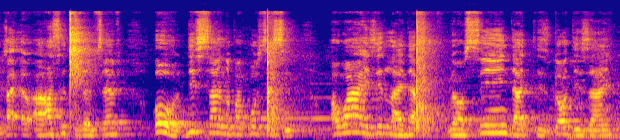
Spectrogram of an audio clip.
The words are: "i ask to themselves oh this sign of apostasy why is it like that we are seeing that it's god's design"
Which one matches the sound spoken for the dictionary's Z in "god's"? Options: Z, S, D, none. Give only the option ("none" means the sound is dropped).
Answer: none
